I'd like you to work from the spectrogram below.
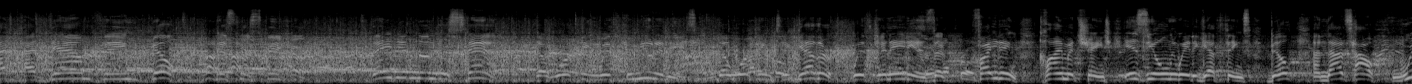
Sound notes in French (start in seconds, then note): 6.3 voix de l'interprète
